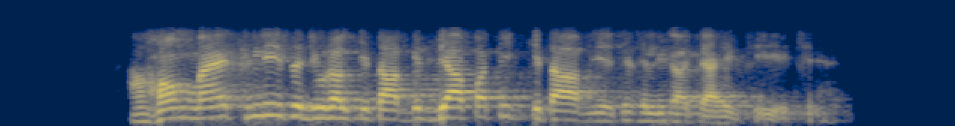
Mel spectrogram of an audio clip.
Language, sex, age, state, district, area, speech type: Maithili, male, 45-60, Bihar, Madhubani, rural, conversation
